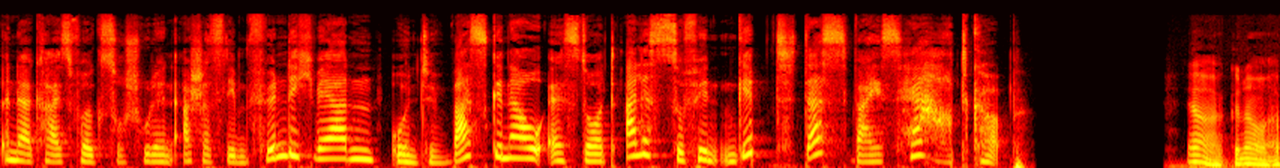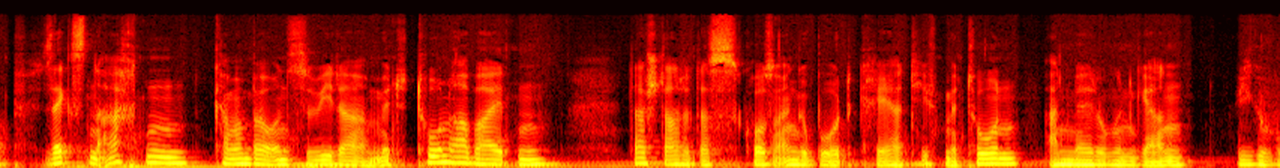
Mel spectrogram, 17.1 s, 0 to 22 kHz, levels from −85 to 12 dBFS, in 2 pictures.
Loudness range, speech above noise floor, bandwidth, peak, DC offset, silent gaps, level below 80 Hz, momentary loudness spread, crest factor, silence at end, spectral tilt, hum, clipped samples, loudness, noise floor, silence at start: 3 LU; over 76 dB; 15.5 kHz; 0 dBFS; under 0.1%; 6.91-7.73 s; -28 dBFS; 7 LU; 14 dB; 0 s; -5.5 dB/octave; none; under 0.1%; -15 LUFS; under -90 dBFS; 0 s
